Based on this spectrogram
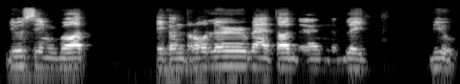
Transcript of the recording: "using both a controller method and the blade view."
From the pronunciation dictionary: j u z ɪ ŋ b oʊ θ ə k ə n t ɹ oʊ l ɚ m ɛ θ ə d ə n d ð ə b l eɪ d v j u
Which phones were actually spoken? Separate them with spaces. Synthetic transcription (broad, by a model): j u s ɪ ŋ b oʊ t ə k ə n t ɹ oʊ l ɚ m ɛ t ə d ə n d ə b l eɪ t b j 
